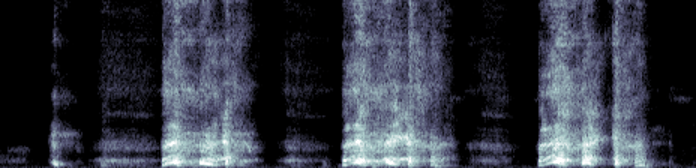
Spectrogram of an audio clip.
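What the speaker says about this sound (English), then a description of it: "I got a lot of cigarette smoke still in my lungs. So that's why I'm coughing." Three bursts of harsh, raspy coughing from a smoker, spaced a couple of seconds apart, each a quick cluster of hacks, close and loud.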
